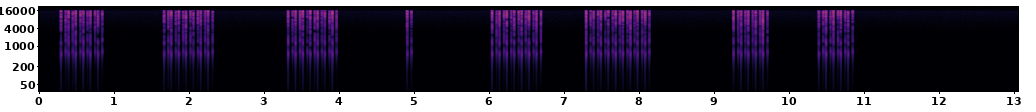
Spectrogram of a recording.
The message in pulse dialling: 6 7 7 1 7 9 5 5

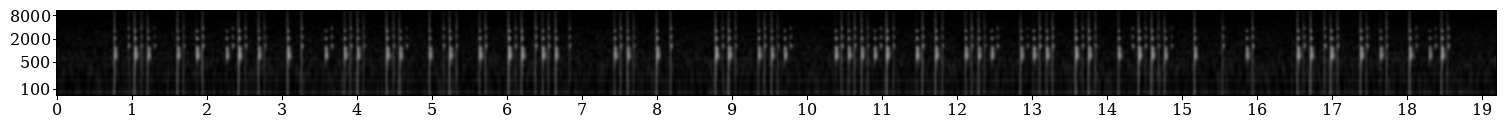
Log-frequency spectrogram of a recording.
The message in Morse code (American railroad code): DOCTRINE, IT IS POSSIBLE FOR

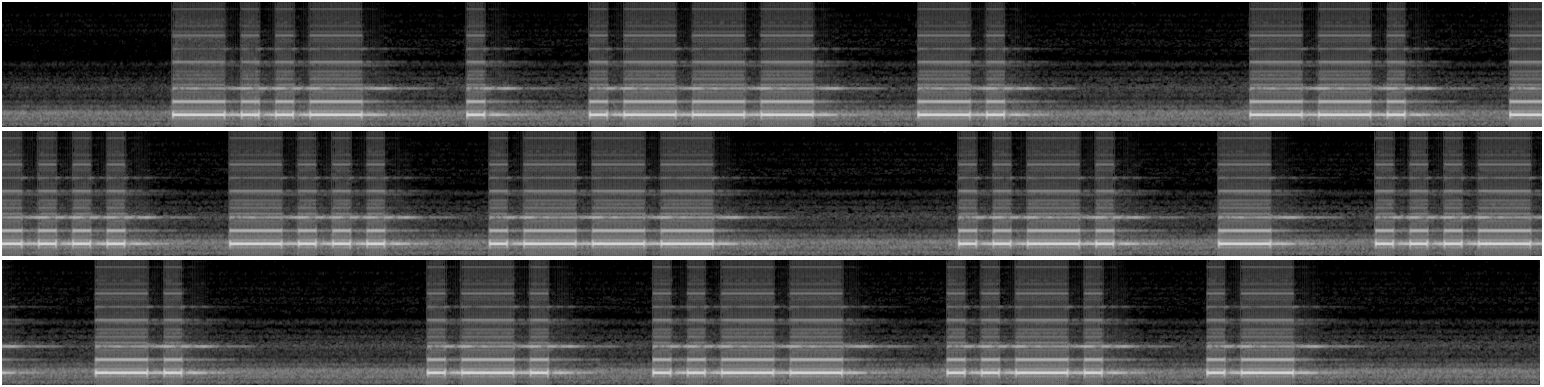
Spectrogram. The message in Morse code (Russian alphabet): ЬЕЙН ГББЙ ФТЖН РЮФА

